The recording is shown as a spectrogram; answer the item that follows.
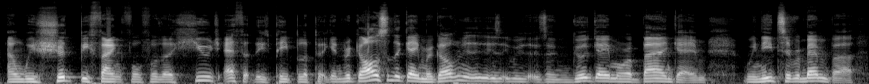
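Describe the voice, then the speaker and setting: A man hosting a radio show, talking in an earnest, emphatic monologue with deliberate pauses and repeated phrases. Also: mid-range voice, a little mellow. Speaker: radio show and podcast host. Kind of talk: spoken opinion monologue on a music radio show.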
